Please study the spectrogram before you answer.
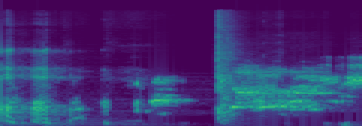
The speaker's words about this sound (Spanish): Ah, pues, escucho los perros. ¿Tiene muchos perritos? Diez.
